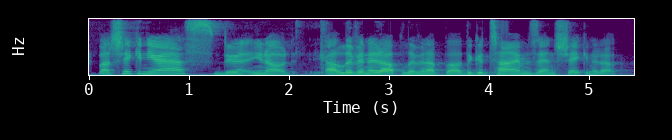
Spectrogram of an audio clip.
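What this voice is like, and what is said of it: Exotic foreign accent. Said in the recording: “I like your accent. Are you Italian?... Very exotic.”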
